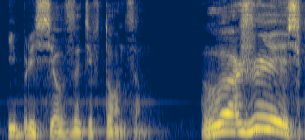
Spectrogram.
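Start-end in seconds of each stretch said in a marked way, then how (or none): 2.0-3.0 sudden loud high warning shout. A narrator's reading. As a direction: yell it out to take cover. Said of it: "крикнул Ильмар".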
